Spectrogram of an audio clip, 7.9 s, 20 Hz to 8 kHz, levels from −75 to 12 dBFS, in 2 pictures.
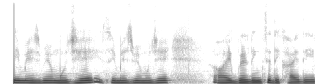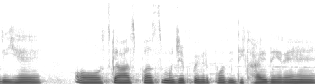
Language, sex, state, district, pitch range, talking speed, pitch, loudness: Hindi, female, Bihar, Madhepura, 160-175 Hz, 180 wpm, 165 Hz, -17 LUFS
